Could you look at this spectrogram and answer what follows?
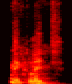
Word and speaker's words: Nikolic: I am your host, and I'm very pleased to welcome my next guest, Nikolic. Did I say it right? Yeah, right. That's correct. Nikolic.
